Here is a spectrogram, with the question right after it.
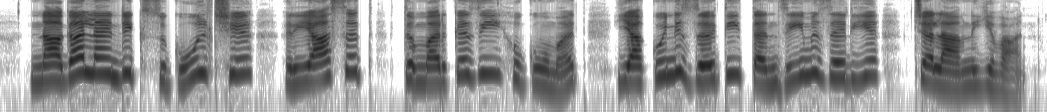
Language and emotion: Kashmiri, neutral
